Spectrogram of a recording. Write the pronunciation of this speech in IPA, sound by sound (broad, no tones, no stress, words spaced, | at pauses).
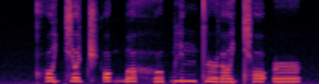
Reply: kʰɔcʌ t͡ʃʼɔɡ͡bʌhʊ ɓintə˞ɾʌ cʰɔʔə˞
